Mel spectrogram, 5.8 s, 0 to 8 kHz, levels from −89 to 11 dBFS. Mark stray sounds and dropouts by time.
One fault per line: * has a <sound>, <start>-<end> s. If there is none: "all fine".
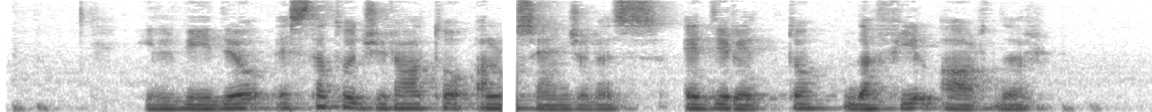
* has a dropout, 2.5-2.6 s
